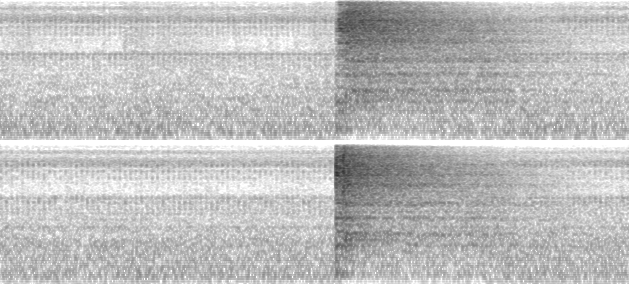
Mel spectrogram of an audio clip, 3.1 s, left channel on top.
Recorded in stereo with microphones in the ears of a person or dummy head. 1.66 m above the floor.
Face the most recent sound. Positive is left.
turn(degrees=-55)  # may be behind; listen again after turning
